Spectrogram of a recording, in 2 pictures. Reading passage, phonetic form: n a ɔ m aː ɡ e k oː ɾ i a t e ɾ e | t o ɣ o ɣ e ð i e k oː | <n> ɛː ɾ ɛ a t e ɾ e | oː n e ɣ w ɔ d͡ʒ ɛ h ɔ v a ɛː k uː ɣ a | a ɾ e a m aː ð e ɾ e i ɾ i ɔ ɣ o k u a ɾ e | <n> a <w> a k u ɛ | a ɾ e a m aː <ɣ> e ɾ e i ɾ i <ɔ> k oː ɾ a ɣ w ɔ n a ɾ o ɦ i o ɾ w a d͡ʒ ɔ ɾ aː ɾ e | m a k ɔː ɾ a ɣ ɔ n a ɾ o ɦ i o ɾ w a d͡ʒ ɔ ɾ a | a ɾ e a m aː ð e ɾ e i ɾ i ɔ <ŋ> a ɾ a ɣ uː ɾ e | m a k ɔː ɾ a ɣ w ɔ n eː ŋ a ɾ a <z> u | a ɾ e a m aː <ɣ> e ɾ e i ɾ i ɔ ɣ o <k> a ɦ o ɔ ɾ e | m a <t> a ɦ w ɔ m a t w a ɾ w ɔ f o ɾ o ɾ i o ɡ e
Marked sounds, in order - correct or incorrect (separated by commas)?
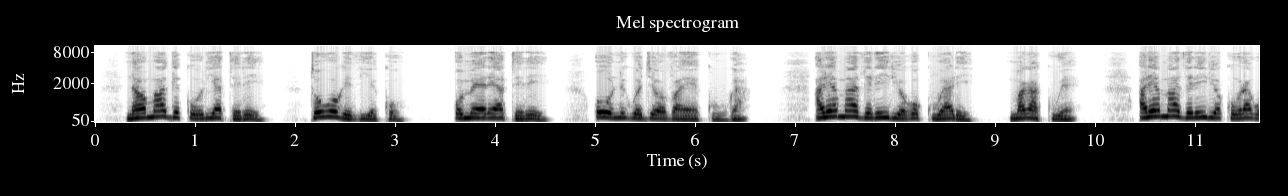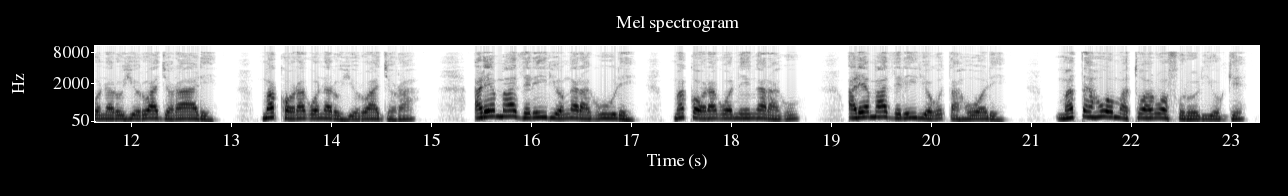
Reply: incorrect, incorrect, incorrect, incorrect, correct, correct, incorrect, incorrect, incorrect, correct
